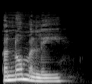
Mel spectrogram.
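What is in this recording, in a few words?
"anomaly", British English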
